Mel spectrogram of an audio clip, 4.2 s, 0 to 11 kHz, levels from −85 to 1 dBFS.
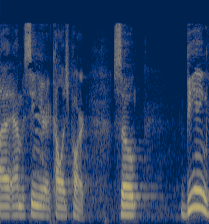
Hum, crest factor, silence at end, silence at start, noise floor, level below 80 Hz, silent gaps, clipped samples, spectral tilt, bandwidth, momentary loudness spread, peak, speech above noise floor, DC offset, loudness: none; 16 dB; 0 s; 0 s; -60 dBFS; -68 dBFS; none; under 0.1%; -5 dB/octave; 8 kHz; 17 LU; -12 dBFS; 34 dB; under 0.1%; -27 LUFS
